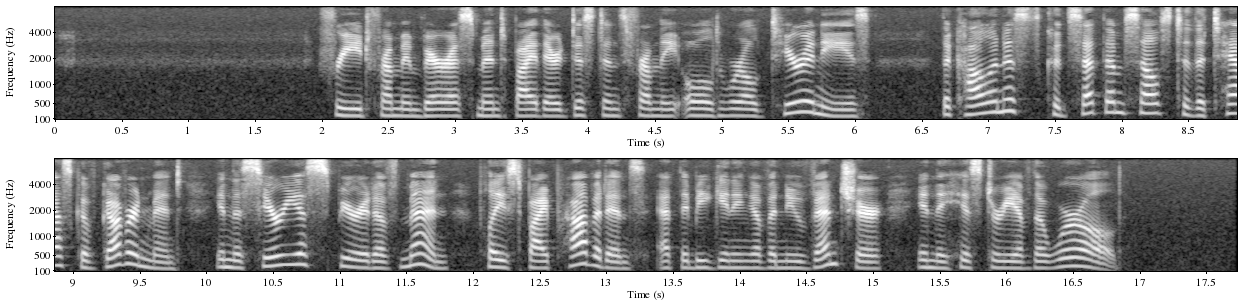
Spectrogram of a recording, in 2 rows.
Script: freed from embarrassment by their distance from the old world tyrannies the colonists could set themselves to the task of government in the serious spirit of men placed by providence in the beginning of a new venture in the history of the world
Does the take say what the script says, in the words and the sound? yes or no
no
